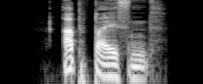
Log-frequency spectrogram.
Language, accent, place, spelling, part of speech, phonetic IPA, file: German, Germany, Berlin, abbeißend, verb, [ˈapˌbaɪ̯sn̩t], De-abbeißend.ogg
- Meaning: present participle of abbeißen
